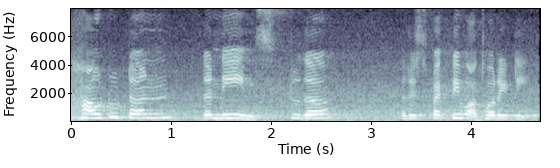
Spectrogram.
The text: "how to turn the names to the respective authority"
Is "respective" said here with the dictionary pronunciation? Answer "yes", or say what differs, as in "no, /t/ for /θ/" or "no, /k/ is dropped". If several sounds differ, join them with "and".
yes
